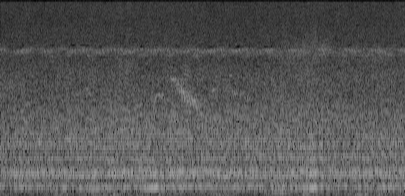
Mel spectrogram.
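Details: Dense, unbroken buzzing from bees: a layered humming drone with a persistent high whine and a short sliding chirp near the middle.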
